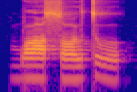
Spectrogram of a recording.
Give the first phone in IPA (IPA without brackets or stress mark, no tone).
b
